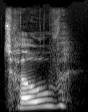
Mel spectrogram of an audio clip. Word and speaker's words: tov: It's a, it's a little word in the Hebrew, tov, rhymes with stove.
